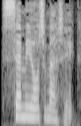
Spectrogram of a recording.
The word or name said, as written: semi-automatic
